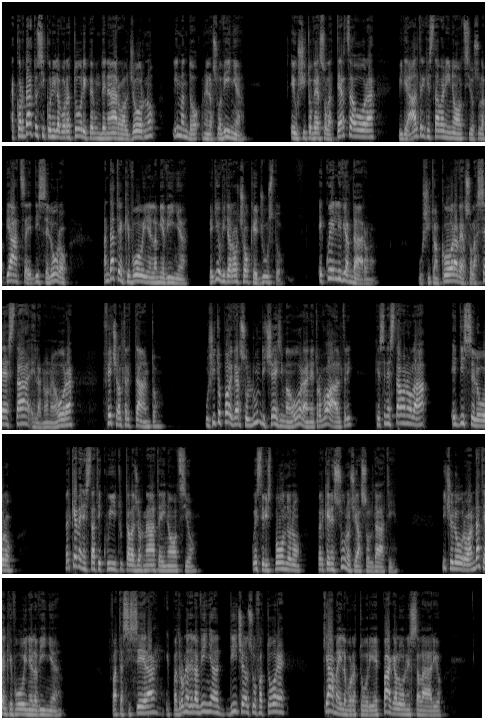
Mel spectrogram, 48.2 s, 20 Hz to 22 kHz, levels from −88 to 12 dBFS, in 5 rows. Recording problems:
none

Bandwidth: 14.5 kHz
